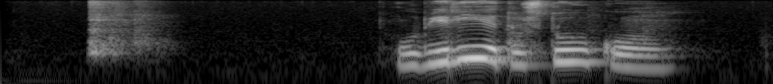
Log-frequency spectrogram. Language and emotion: Russian, angry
